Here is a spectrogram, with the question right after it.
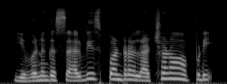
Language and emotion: Tamil, disgusted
